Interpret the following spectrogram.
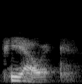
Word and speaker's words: Pehowic: So your last name is pronounced Pehowic, right? No, it's Pehowic.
